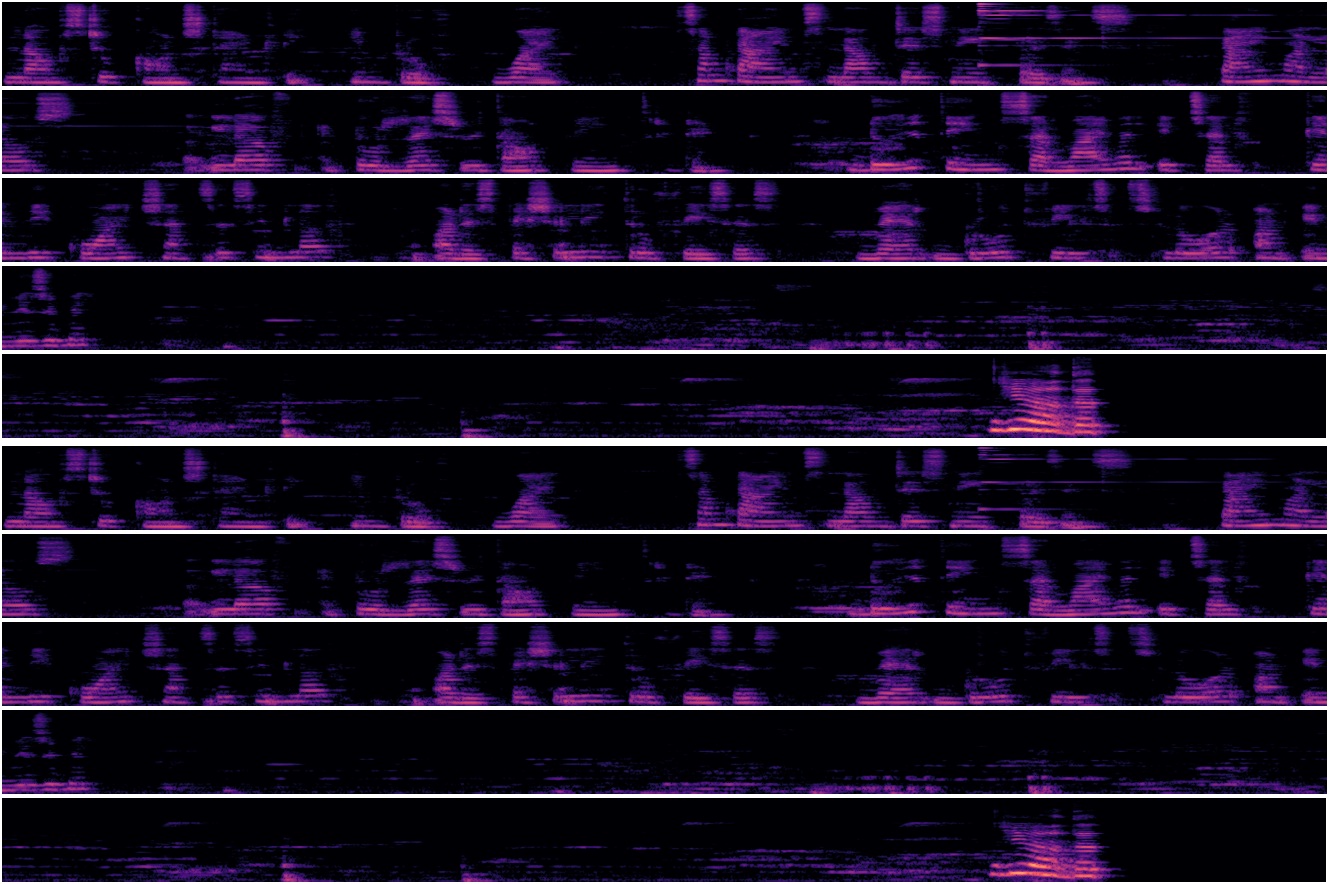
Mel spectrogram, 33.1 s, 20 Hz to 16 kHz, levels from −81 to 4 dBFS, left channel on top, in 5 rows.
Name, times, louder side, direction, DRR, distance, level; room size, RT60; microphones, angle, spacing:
voice 1, 0.0-2.8 3.4-5.6 6.1-7.0 7.5-10.2 10.7-12.9 13.1-15.0 15.4-17.1 17.5-20.3, left 2 dB, 20° left, 0.7 m, -40 dB
sound 1, 4.9-6.4, left 13 dB, 80° left, 0.4 m, -34 dB
voice 2, 23.9-24.2 25.0-25.1 25.8-26.1 27.3-27.5 27.9-28.0 30.7-32.0, left 3 dB, 55° left, 0.8 m, -27 dB
4.2 x 2.0 x 2.5 m
head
